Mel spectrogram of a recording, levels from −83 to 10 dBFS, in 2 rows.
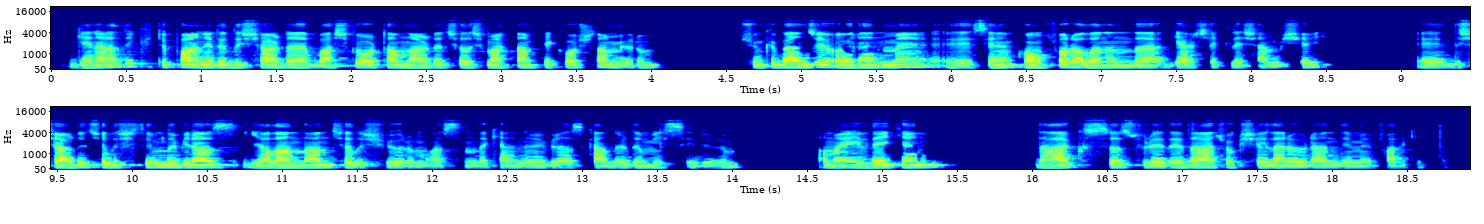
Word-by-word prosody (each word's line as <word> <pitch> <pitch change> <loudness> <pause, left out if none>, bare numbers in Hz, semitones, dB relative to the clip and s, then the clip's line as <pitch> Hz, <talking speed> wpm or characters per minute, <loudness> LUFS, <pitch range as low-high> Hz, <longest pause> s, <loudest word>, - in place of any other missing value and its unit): Genelde 145 +8 0
kütüphanede, 150 -6 +2
dışarıda 130 -1 +2
başka 120 +4 +1
ortamlarda 135 -1 +2
çalışmaktan 130 +1 -1
pek 140 0 -8
hoşlanmıyorum 135 -2 -2 0.5
çünkü 140 +2 -3
bence 145 +2 +4
öğrenme, 145 +5 +2
eee, 115 -2 -4
senin 135 +5 0
konfor 135 +2 +3
alanında 115 -3 +3
gerçekleşen 115 -1 -4
bir 105 - -8
şey. 150 +6 -6 0.6
Eee, 115 0 -3
dışarıda 130 +5 +3
çalıştığımda 145 0 -2
biraz 135 0 +3
yalandan 125 +3 +3
çalışıyorum 110 -3 -4
aslında, 110 +1 -7
kendimi 115 0 -5
biraz 110 -1 -3
kandırdığımı 115 +1 -3
hissediyorum. 120 +2 -8 0.5
Ama 125 0 +1
evdeyken 135 +2 +1 0.8
daha 135 +3 +2
kısa 140 -1 -3
sürede 125 -2 -1
daha 125 -1 +4
çok 125 0 -7
şeyler 120 0 0
öğrendiğimi 115 0 -2
fark 110 -1 -7
ettim. - - -28
130 Hz, 125 wpm, -28 LUFS, 115-140 Hz, 0.8 s, bence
